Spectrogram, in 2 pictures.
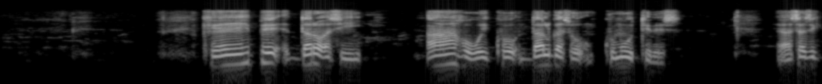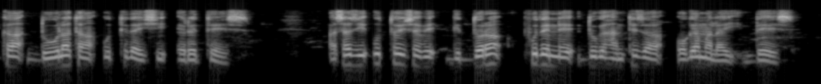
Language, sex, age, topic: Gamo, male, 25-35, government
